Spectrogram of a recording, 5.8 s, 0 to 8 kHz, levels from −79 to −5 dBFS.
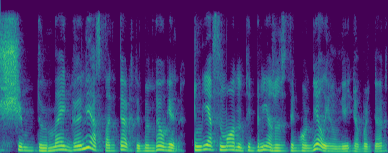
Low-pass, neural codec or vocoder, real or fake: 7.2 kHz; autoencoder, 22.05 kHz, a latent of 192 numbers a frame, VITS, trained on one speaker; fake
